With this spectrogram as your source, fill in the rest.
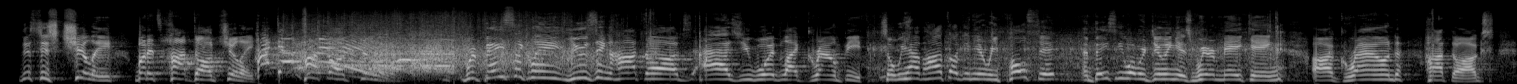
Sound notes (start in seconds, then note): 2.5 cheering continues; 2.6 audience cheers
